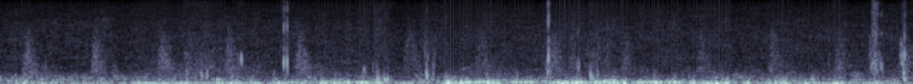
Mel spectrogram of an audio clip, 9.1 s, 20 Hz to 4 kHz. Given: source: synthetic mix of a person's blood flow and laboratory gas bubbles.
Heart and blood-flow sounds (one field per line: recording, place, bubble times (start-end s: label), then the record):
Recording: Doppler ultrasound of blood flow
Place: subclavian vein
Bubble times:
1.86-2.18 s: bubbles
2.38-2.47 s: bubbles
2.82-2.92 s: bubbles
3.65-3.96 s: bubbles
4.25-4.39 s: bubbles
5.48-5.55 s: bubbles
5.78-5.82 s: bubbles
5.90-6.03 s: bubbles
8.71-8.86 s: bubbles
9.01-9.12 s: bubbles
From the record:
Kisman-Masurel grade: 121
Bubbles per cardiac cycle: 1 to 2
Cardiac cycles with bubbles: 10 to 50%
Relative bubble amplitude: barely perceptible (0.100 to 0.250)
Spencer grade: 2 (many but less than half of the cardiac periods contain bubble signals, singularly or in groups)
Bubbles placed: anywhere in the cardiac cycle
